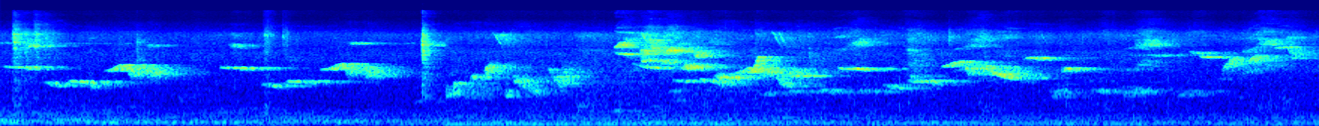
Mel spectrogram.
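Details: White-rumped shama with a drooping tail in full song: rich, varied whistles, rapid fluty slurs and scratchy bursts tumbling one after another in dense, irregular phrases, with a sharp click partway through.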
